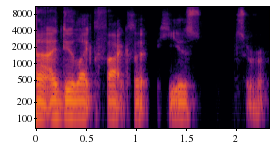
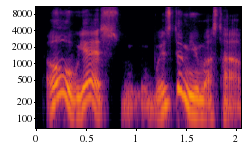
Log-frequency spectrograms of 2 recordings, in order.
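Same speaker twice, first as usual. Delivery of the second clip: high, sing-song, drawn-out wise-master voice, wandering pitch; 6 semitones higher than usual. Retelling how the character answers, with the weird speech pattern: Yoda voice. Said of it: "he immediately falls back to, like".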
